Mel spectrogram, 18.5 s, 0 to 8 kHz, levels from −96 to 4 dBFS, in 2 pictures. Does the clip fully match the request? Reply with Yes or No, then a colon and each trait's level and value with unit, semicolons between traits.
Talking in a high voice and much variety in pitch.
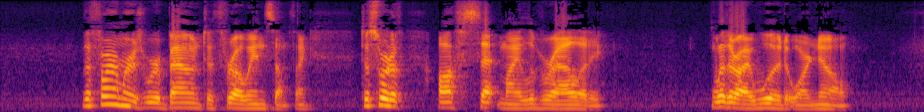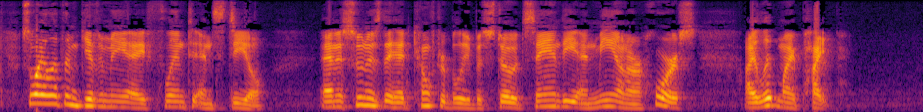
No: low, 135 Hz; wide, 5.9 semitones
